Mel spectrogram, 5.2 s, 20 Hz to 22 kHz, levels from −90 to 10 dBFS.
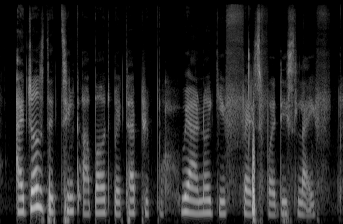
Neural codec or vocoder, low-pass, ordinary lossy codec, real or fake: none; none; none; real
